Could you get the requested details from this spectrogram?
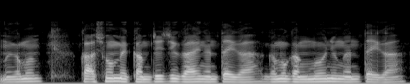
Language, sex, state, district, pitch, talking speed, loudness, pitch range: Wancho, male, Arunachal Pradesh, Longding, 120 Hz, 220 wpm, -16 LUFS, 120-130 Hz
